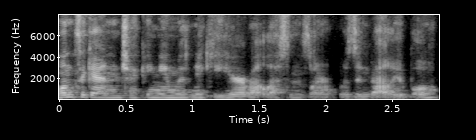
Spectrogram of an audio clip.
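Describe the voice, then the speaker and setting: A somewhat breathy woman with an American accent. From United States. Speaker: museum curator. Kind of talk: conference presentation. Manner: hesitant fillers.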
